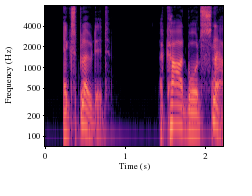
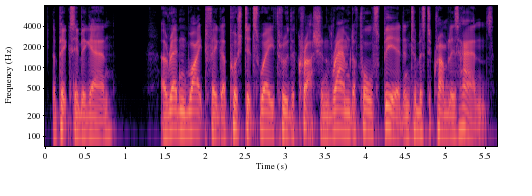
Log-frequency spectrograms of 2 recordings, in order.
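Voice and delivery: plain reading voice

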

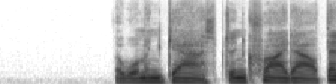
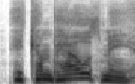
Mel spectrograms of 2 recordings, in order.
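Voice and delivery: higher, louder anguished cry; pleading cry, pitched up and loud; cried out; 7 semitones higher, 4 dB louder than usual. A narrator's reading. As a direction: cry it out in desperation. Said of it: "Alvida cried".

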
